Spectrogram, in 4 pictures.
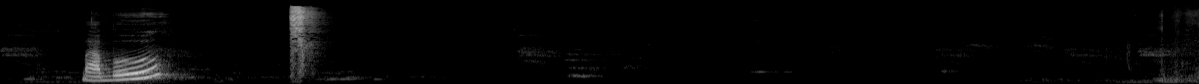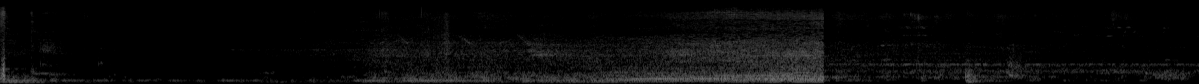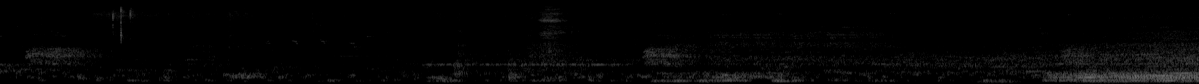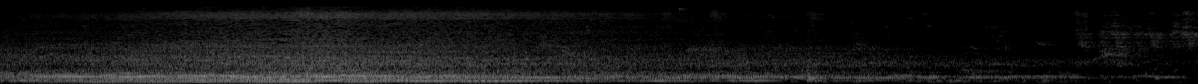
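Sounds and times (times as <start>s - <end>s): vehicle engine passing by: 15.5s - 22.6s, 33.9s - 46.4s
mechanical hum with rushing: 15.7s - 22.8s, 34.4s - 44.8s.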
